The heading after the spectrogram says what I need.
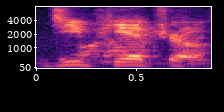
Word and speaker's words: DiPietro: DiPietro, that's how you pronounce it.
